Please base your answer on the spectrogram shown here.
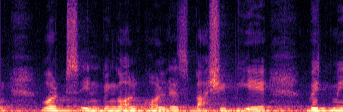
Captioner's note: non-english speech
